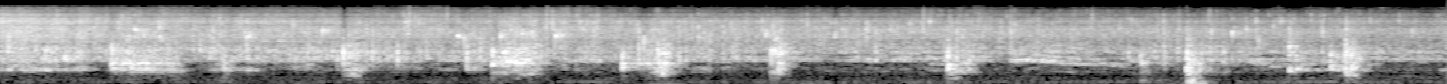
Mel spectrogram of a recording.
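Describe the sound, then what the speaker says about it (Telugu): Onion pieces dropped into hot oil for a mutton curry, giving a continuous bright sizzle with occasional pops and stirring clicks, close and steady throughout with no talking. "నూనె మరిగింది, ఉల్లిపాయ ముక్కలు వేసుకుంటున్నాను."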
